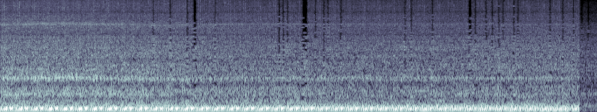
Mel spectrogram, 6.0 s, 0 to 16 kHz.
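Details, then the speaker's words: 2018 Mustang GT V8 after new short block install, warmed up after about 10 minutes: deep even idle, steady low pulses about three per second, earlier ticking (suspected #1 cylinder) gone; healthy. "All right, guys, the car's running. It sounds awesome."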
